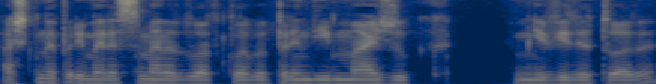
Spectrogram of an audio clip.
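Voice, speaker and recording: A man's medium-pitched voice, dark and mellow in tone, at a very fast pace. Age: 30s. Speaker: DJ and music producer. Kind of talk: casual interview chat.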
